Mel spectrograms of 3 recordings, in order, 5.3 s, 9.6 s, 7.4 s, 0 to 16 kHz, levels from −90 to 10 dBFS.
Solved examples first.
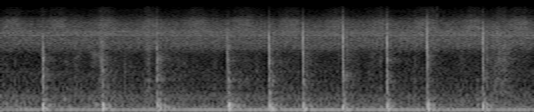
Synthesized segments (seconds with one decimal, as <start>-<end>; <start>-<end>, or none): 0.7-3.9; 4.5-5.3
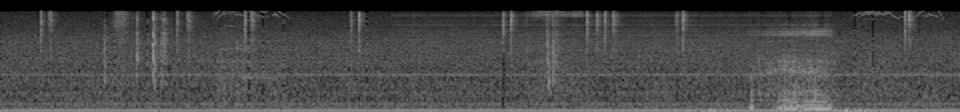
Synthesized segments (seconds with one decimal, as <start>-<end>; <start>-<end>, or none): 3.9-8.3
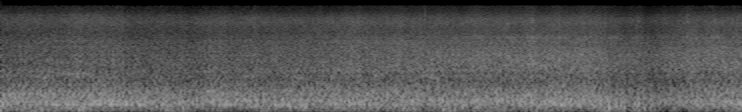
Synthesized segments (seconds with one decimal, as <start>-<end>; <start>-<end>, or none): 2.6-7.0

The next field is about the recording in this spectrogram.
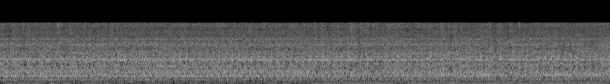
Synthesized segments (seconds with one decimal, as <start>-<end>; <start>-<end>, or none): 0.0-1.7; 3.7-6.1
